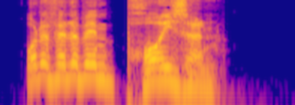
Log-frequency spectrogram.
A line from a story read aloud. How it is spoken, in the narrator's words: he snapped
